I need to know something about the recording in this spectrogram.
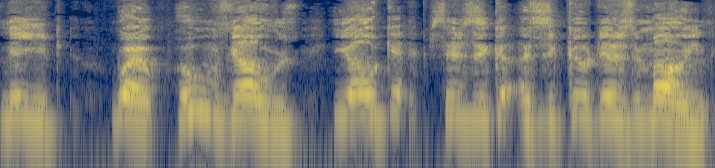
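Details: Adult man with lifelong athetoid-type cerebral palsy, which he says affects pretty much his entire body; finding: dysarthria in athetoid cerebral palsy.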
